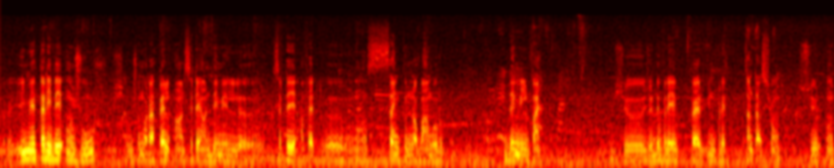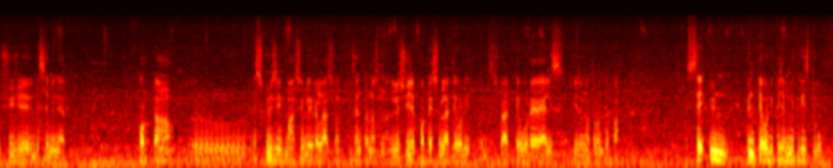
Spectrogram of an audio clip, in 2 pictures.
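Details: Young Senegalese man who stutters: stuttering.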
